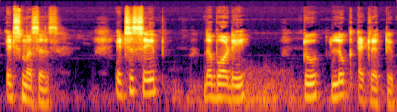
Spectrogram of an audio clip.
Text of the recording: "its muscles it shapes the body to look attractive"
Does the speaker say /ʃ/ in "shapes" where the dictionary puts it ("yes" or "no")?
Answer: no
